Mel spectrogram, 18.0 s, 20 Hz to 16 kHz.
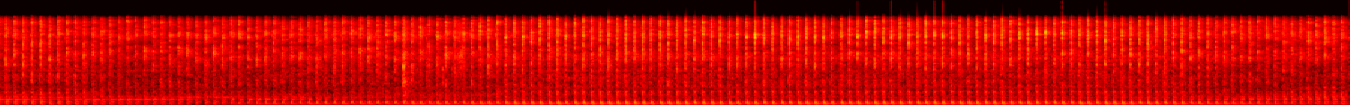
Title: Knocking sound rouser 220.... Help!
